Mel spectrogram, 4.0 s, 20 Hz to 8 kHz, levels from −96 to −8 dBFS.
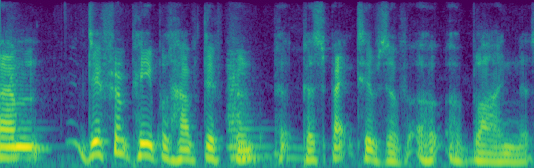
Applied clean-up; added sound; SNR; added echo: none; Bowed string instrument; 13 dB; none.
